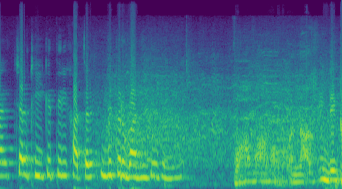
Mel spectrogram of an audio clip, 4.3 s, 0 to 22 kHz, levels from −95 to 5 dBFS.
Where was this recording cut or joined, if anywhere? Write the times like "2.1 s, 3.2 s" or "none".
none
